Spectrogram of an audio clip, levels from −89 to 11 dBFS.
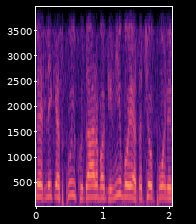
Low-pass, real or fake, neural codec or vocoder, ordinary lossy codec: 3.6 kHz; fake; codec, 16 kHz, 8 kbps, FunCodec, trained on Chinese and English, 25 frames a second; Opus, 16 kbps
